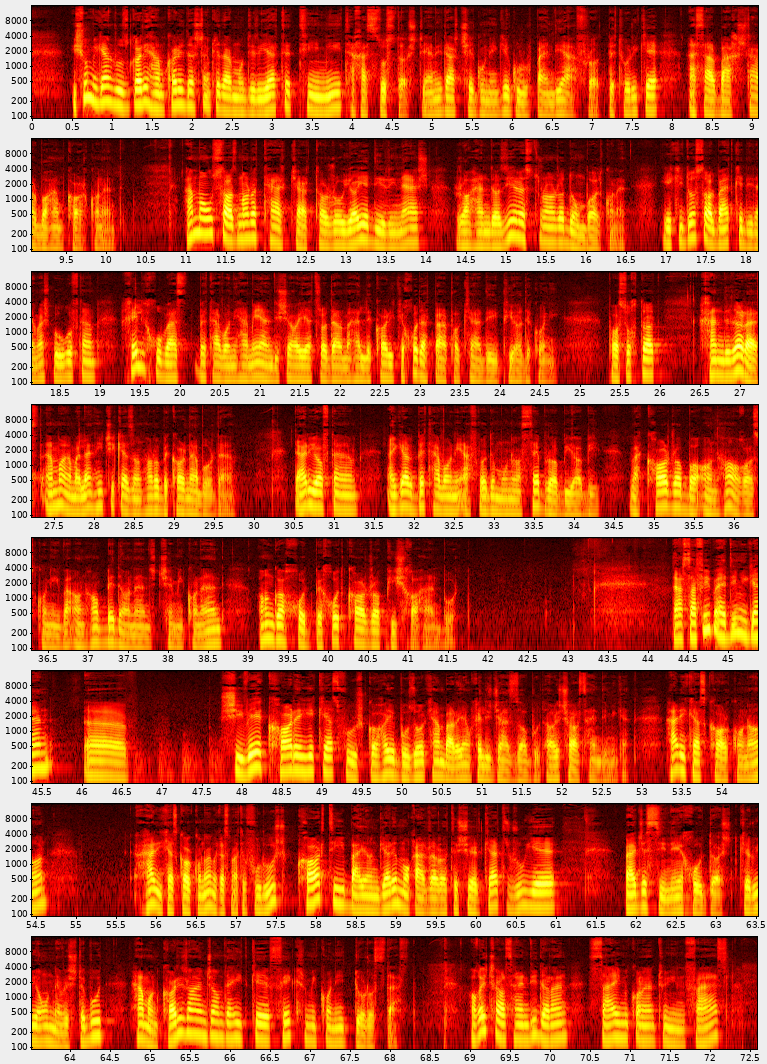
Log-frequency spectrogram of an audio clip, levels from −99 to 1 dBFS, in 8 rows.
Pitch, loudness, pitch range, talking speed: 130 Hz, -26 LUFS, 115-150 Hz, 145 wpm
